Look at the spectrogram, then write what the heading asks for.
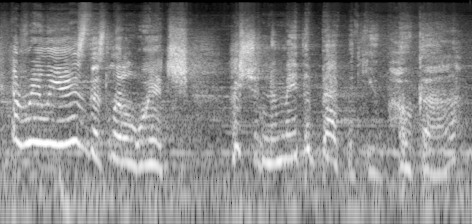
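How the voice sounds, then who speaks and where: A cartoonish character voice at a fairly high pitch and a moderate pace, over loud background noise. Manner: theatrical, cackling.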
